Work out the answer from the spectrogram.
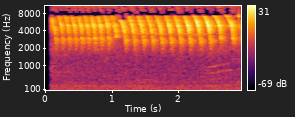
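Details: Local canary in full song, meant to get other canaries singing. Its rapid run of downward-sweeping notes repeats about six times a second, evenly spaced, with a steady background hiss.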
